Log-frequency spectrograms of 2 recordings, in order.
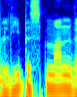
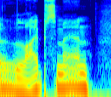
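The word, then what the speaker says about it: Liebesman: Äh, wie spricht man das aus im Englischen? Liebesmann wäre das Deutsche. Leibsman.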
